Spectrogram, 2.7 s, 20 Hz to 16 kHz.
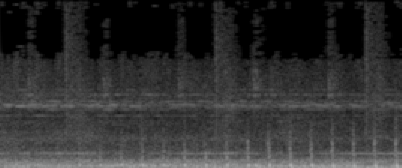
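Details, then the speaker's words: Audi A4 with aftermarket Webasto auxiliary heater: quick even knocking about seven a second over a steady droning shake under the hood; a coolant hose tee was also contacting. The heater's rotted mount is loose and knocking. "Немножко колхозим, чтобы убрать стук в этом месте. И обнаруживаем, что здесь стоит нештатная баста. И крепление в этом месте болтается."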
